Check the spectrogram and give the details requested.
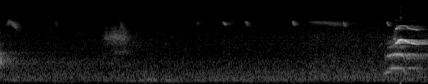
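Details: Red kite, one of three that came in early morning sun in response to whistling from a hide and were chasing each other, gives one brief, thin, high whistle at the end, after quiet with faint small-bird chirps.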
